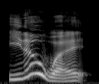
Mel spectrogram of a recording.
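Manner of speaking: ordinary delivery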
